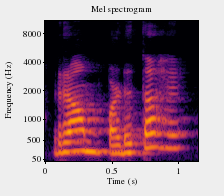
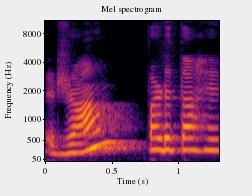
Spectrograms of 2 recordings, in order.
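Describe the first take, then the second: First: The stress falls on the verb पढ़ता. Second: The stress falls on the name Ram. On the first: It questions whether the reading really happens. "पढ़ता है इस पर जब जोर दिया है" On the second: It questions whether it is really this person reading. "आप राम पर एक विशेष उस पर स्ट्रेस दे रहे हैं"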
